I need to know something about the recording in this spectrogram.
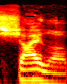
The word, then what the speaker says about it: Shiloh: many other versions it's Shiloh or in Hebrew pronounced Shilo what we say as Shiloh today the the Hebrew word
